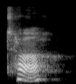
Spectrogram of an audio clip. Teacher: I don't actually say to with an oo. I actually say ta with vowel schwa. Sounds like ta.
